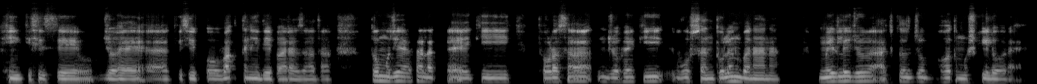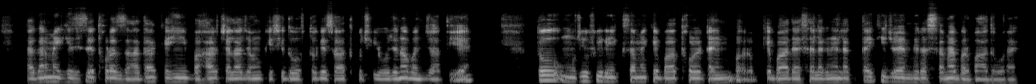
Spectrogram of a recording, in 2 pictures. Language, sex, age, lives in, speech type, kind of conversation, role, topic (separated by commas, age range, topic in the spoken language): Hindi, male, 30-34, India, conversation, advice, user, मुझे करियर और निजी जीवन में संतुलन कैसे बनाना चाहिए?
